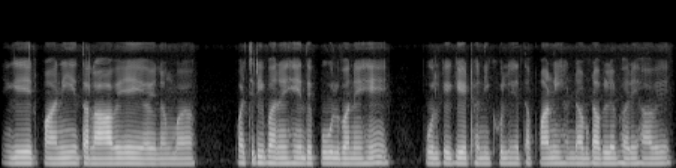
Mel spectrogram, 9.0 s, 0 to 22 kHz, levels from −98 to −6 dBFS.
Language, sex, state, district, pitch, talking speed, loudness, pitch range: Chhattisgarhi, male, Chhattisgarh, Rajnandgaon, 125 Hz, 160 wpm, -31 LUFS, 125-130 Hz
